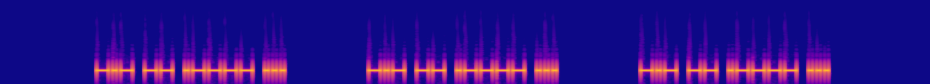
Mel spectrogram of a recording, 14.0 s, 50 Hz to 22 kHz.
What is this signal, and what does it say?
Morse code, heard as a keyed tone, about 20 wpm, 700 Hz. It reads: KM1S KM1S KM1S
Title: USA Call Signs - 4 Characters - Repeated 3x - 20wpm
